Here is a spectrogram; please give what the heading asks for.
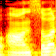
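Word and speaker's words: answer: आंसर में डब्ल्यू क्या होता है? साइलेंट होता है। इसको आंसर नहीं पड़ेंगे। आंसर पढ़ेंगे। आंसर मी्स होता है जवाब।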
